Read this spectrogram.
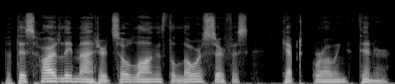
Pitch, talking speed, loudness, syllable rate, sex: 110 Hz, 195 wpm, -21 LUFS, 5.9 syllables/s, male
